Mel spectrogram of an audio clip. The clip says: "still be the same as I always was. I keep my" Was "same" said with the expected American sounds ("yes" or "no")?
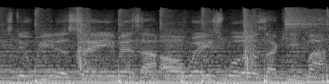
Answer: yes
